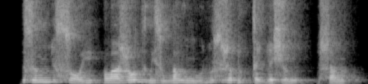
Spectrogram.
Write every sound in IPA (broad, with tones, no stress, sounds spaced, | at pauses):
z əː˦ ŋ ʎ ɯ˦ s z ɔ˨˦ j | lˠ a˨ ɮ ɔ˦ dʱ ɯ˨ j z u˨ ŋ a˦ v u˨ ŋ uː˨˦ ʎ u˦ s ɮ ə˦ ɓ ɯ˨ ɡ d æ˦ ʎ æ˨ ɕ əː˨ ŋ | ɬ a˨ ŋ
